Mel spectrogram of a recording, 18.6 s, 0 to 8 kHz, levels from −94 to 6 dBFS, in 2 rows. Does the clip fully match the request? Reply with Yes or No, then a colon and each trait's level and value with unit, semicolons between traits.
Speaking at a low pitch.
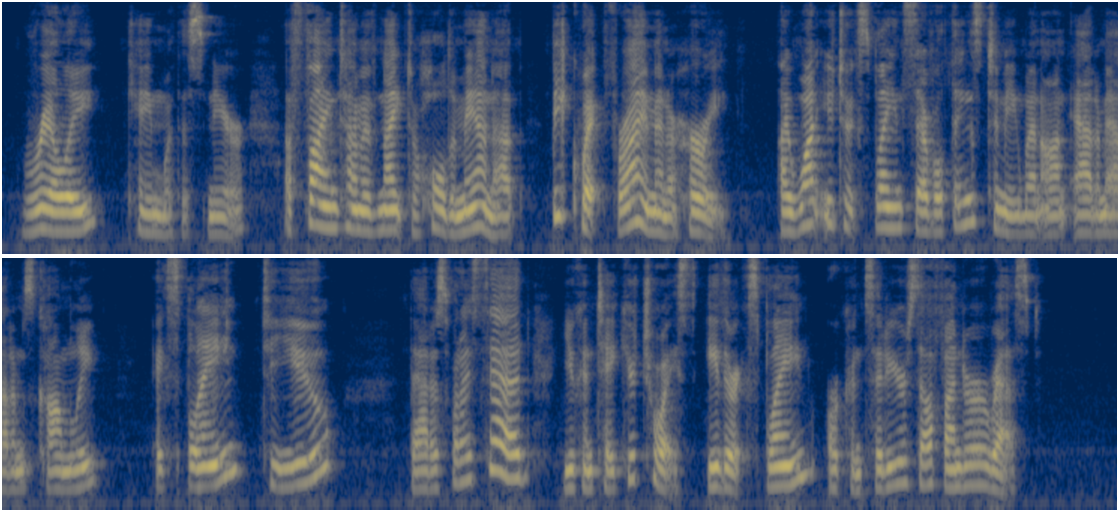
No: high, 190 Hz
